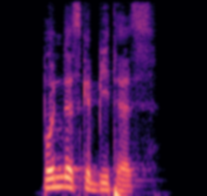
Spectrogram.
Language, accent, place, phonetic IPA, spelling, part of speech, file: German, Germany, Berlin, [ˈbʊndəsɡəˌbiːtəs], Bundesgebietes, noun, De-Bundesgebietes.ogg
- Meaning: genitive singular of Bundesgebiet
